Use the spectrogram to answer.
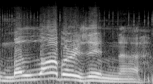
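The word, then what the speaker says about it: Mlaba: fight mate bye-bye o malaba is in in uh malaba how do how do I pronounce that malaba or malaba Mala I think Mala yeah that's good Mala has picked up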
